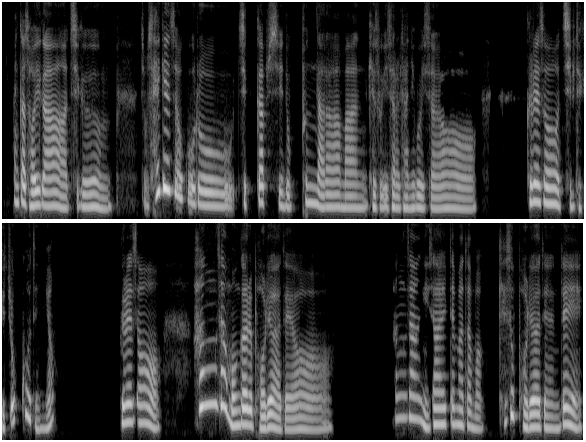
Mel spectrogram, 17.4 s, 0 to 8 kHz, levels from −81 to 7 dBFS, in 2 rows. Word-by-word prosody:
그러니까 235 -1 +2
저희가 185 -4 +2
지금 170 -1 -2 0.4
좀 - - -12
세계적으로 215 - +3
집값이 230 - -3
높은 175 +7 -4
나라만 165 -3 -2
계속 170 -4 -4
이사를 165 -3 -2
다니고 160 +1 -3
있어요. 150 -1 -4 0.7
그래서 230 -4 +3
집이 180 -1 -5
되게 165 0 -7
좁거든요. 235 - -3 0.9
그래서 240 - +1 0.5
항상 480 0 +3
뭔가를 210 +1 +5
버려야 170 -3 +3
돼요. 150 +2 -3 0.9
항상 305 -3 -3
이사할 220 +4 +2
때마다 215 -4 -2
막 160 -1 -6 0.2
계속 325 +7 -2
버려야 180 -1 +4
되는데 175 +2 0
185 Hz, 260 characters per minute, -21 LUFS, 165-230 Hz, 0.9 s, 뭔가를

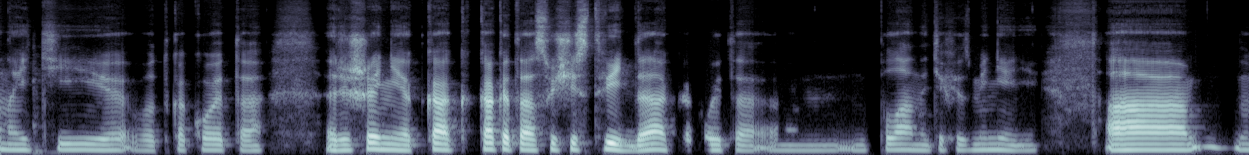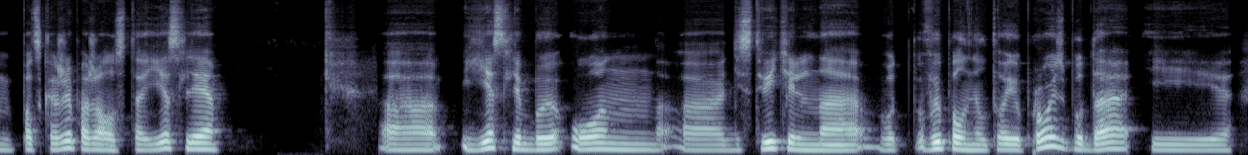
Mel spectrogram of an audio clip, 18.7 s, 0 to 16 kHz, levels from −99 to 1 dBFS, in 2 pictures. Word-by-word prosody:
найти 135 -1 -5
вот 115 -1 -12
какое-то 125 -2 -6 0.5
решение, 130 +1 +2
как 135 +2 +2
как 150 -1 +5
это 140 -2 +5
осуществить, 135 -1 +2
да? 135 +3 +4
Какой-то, 125 -1 -7
м, 120 0 -14
план 135 -2 -3
этих 120 +2 -13
изменений. 125 -2 -9 0.5
А, 135 0 +6 0.3
м, 135 -5 -10
подскажи, 145 +3 -1
пожалуйста, 135 -4 -1
если 150 +1 +1 1.2
а, 130 0 -3
если 170 +3 +2
бы 140 +1 +2
он, 140 -2 0 0.2
а, 125 -1 -5
действительно 130 -2 +1
вот 130 -11 -8
выполнил 145 -4 +2
твою 130 0 +1
просьбу, 170 - +2
да, 155 +5 +1
и, 125 -1 -6
135 Hz, 100 wpm, -22 LUFS, 125-145 Hz, 1.2 s, А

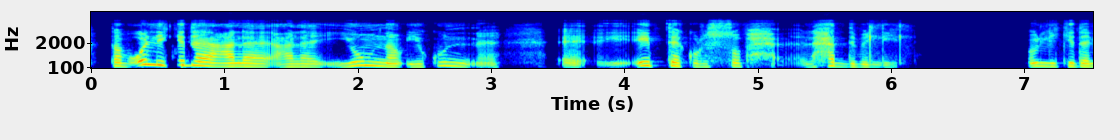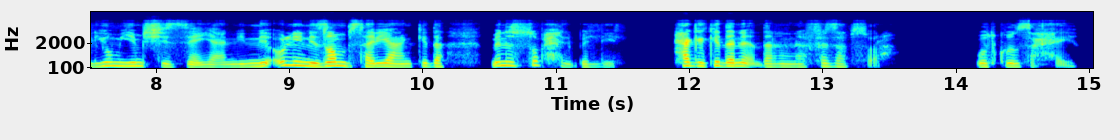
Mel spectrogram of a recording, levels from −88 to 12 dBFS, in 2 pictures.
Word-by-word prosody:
طب 210 -2 +1
قل 295 +2 +7
لي 270 -3 +5
كده، 260 -2 +4
على 195 -3 +5
على 175 -1 -2
يوم 220 -4 +2
يكون، 190 +5 -5 0.7
إيه 375 - -1
بتأكل، 215 -6 -1
الصبح 205 - -4 0.2
لحد 180 -5 0
بالليل؟ 145 -4 -7 0.9
قل 200 +1 0
لي 190 - -3
كده 190 0 -1
اليوم 215 +5 0
يمشي 210 -3 0
إزاي؟ 150 -3 -4
يعني 165 +7 -2
قل 250 - +1
لي 235 -5 +5
نظام 220 +3 +6
سريعًا 185 -2 +1
كده، 190 -2 -2 0.4
من 230 - +2
الصبح 240 -1 -2
لبليل، 165 -1 -12 0.4
حاجة 230 -2 +7
كده 210 0 +4
نقدر 200 -3 0
ننفذها 175 +1 -8
بسرعة، - - -13 0.6
وتكون 190 0 -3
صحية. 190 +3 -7
195 Hz, 140 wpm, -24 LUFS, 175-225 Hz, 0.9 s, قل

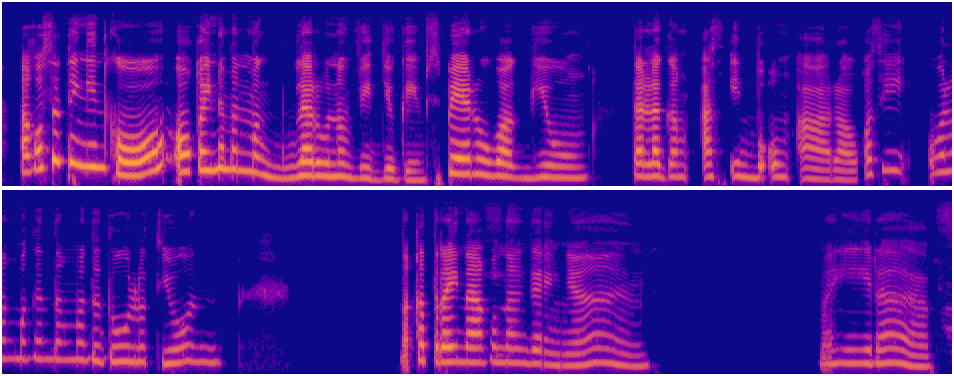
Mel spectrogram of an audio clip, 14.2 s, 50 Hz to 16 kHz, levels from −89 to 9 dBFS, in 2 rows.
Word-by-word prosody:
Ako 375 +5 +4
sa - - +7
tingin 450 -3 +5
ko, 285 +6 +7 0.2
okey 370 +1 +4
naman 390 -3 +2
maglaro 260 -3 +2
ng 245 -3 -2
video 205 -2 -6
games 175 0 -11
pero 295 -3 +3
wag 235 -5 +1
yung 225 -1 -6 0.3
talagang 245 -1 +1
as 240 +1 -3
in 250 -2 -7
buong 230 +1 -6
araw, 185 -3 -6
kasi 360 +4 -11 0.2
walang 345 +2 -9
magandang 350 -1 -12
madudulot 305 -3 -7
yun. 285 +1 -8 1.3
Naka-try 295 -2 0
na 285 -1 +1
'ko 290 - -15
ng 280 -1 -7
ganiyan. 235 -2 -9 1.3
Mahirap, 265 -5 -7
265 Hz, 120 wpm, -22 LUFS, 230-310 Hz, 1.3 s, sa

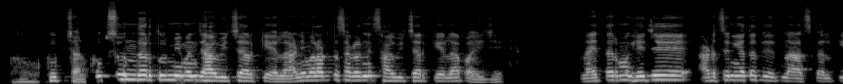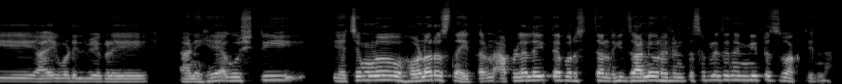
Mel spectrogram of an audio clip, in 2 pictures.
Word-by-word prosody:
हो 115 +2 -13 0.2
खूप 175 0 -2
छान. - - -3
खूप 390 +1 +1
सुंदर 225 -2 +5
तुम्ही 210 0 +5
म्हणजे 195 -1 +5
हा 180 - +7
विचार 165 0 +1
केला 135 -4 -1
आणि 160 +6 0
मला 190 +1 +4
वाटतं 195 +3 -3
सगळ्यांनीच 195 0 +2
हा 170 - -1
विचार 165 0 -2
केला 155 0 -3
पाहिजे. 115 0 -8 0.8
नाहीतर 160 +7 -1
मग 205 -1 +1
हे 190 +1 +4
जे 210 +2 +5 0.4
अडचणी 185 +5 0
येतात 200 +1 +1 0.2
ना, 160 -3 -2
आजकाल 145 0 -8
की 150 -1 -6
आई-वडील 140 0 -4
वेगळे 135 -1 -3 0.4
आणि 130 0 -2
ह्या 165 +4 -1
गोष्टी 170 +4 -4 0.6
ह्याच्यामुळं 195 +8 +2 0.2
होणारच 190 +5 +3
नाहीत, 130 -7 0
कारण 145 +4 -3
आपल्यालाही 180 +7 +2
त्या 190 - +2
परिस्थिती, 175 -2 -2
ही 175 - -2
जाणीव 175 +2 +5
राहिल्यानंतर 170 -1 -2
सगळेजण 200 +2 -3
नीटच 195 -1 -2
वागतील 160 -5 -5
ना? - - -16
175 Hz, 165 wpm, -25 LUFS, 150-195 Hz, 0.8 s, हा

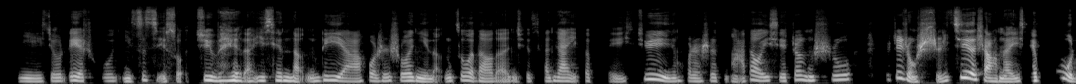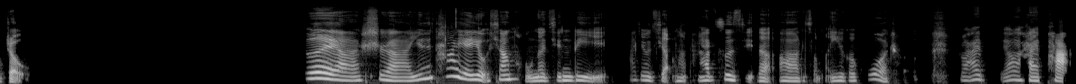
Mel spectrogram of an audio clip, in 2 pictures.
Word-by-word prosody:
你 145 -1 -1
就 155 +1 -3
列 175 +1 +2
出 160 0 -10
你 145 - 0
自 200 +9 -4
己 190 - -4
所 - - -5
具 195 -2 +4
备 175 +2 +6
的 150 - -2
一 175 - +1
些 175 +1 +1
能 160 -3 +2
力 195 0 +3
啊， 140 -3 -1
或 165 0 -3
者 160 +2 -2
说 170 -1 +2
你 150 -5 +4
能 130 - -4
做 185 -1 0
到 150 -3 -1
的， - - -4
你 - - -5
去 145 - -10
参 155 +1 -7
加 155 -1 +3
一 - - -2
个 160 - -10 0.2
培 130 - -7
训， 190 -11 +3
或 150 - -5
者 145 - -2
是 155 +1 -3
拿 - - -7
到 200 -4 +1
一 170 - +2
些 165 -2 -3
证 190 +1 +1
书， 215 +4 -2 0.4
这 295 - +5
种 - - +3
实 155 +8 +2
际 280 - +7
上 150 -10 +4
的 135 -1 +3
一 140 - +1
些 170 +3 -1 0.2
步 305 - +4
骤。” - - -1 2.8
对 270 -3 +7
啊， 190 -2 +1
是 215 +3 -4
啊。 170 -3 +1
因 205 +8 0
为 280 - +2
他 380 +3 -2
也 240 -8 +4
有 215 -7 +3
相 220 +7 0
同 245 -10 -5
的 170 0 0
经 175 +3 -1
历， 180 -4 -3 0.2
他 - - -19
就 195 -2 -5
讲 170 - -5
了 160 - -5
他 185 +3 -4
自 195 +3 -1
己 190 - -11
的 155 -1 -3
啊， 160 -2 -3
怎 170 - -16
么 - - -17
一 170 +2 -3
个 170 0 -6
过 225 +7 -6
程， 470 - -10 0.6
说： 185 - -12
“哎， 215 +5 -5
不 210 - -17
要 200 +5 -7
害 175 -2 0
怕。” - - +3
175 Hz, 240 characters per minute, -22 LUFS, 160-205 Hz, 2.8 s, 际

